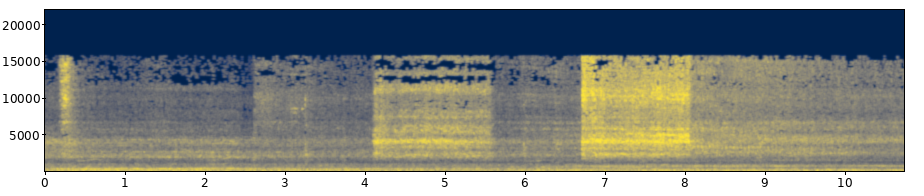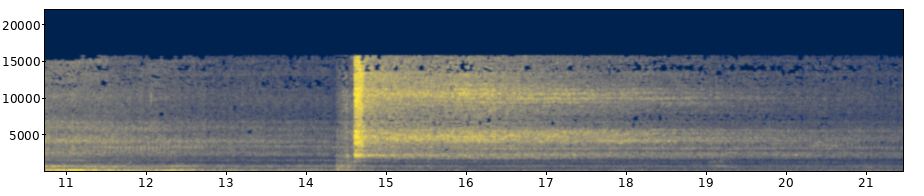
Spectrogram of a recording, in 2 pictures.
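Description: Passenger train coaches running past at close range, a heavy rumble and clatter of wheels on rail with a couple of brief hissing bursts, fading away as the last coach passes about twelve seconds in. A sharp knock follows a couple of seconds later, then a much quieter, steady low rumble.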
